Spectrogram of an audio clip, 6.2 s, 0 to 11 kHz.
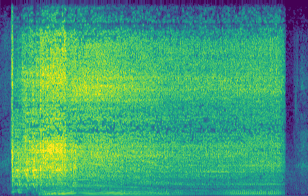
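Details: Mitsubishi Colt 1.1 three-cylinder just after spark plug change: brief crank, then catches cleanly and settles to steady even idle with no misfire or stumble; healthy start.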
